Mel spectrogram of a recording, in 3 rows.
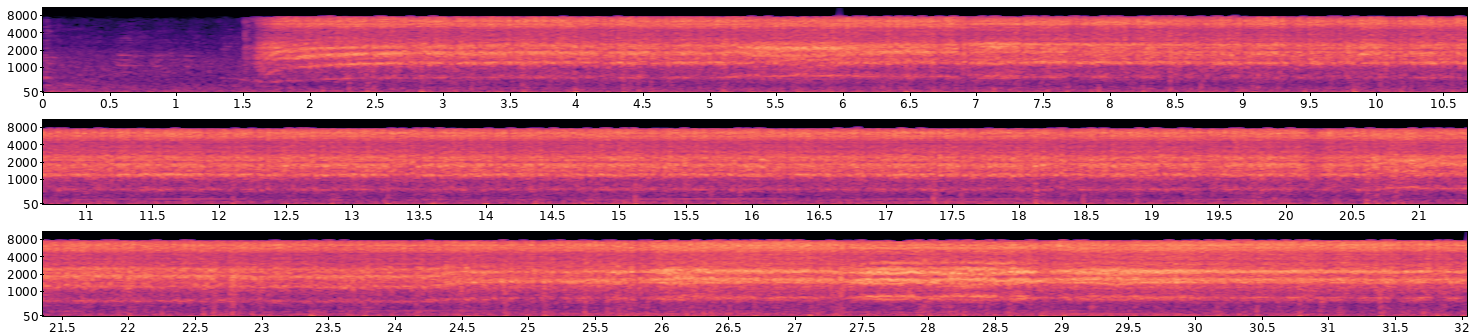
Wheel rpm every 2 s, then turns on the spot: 20, 150, 160, 160, 160, 160, 170, 160, 160, 160, 160, 170, 190, 200, 200, 200.
none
